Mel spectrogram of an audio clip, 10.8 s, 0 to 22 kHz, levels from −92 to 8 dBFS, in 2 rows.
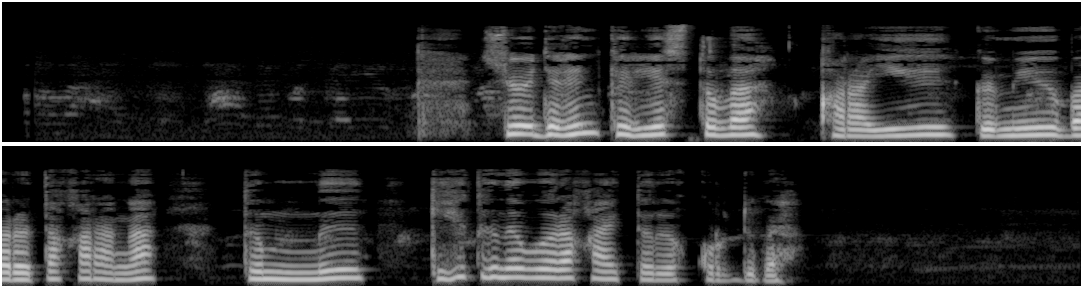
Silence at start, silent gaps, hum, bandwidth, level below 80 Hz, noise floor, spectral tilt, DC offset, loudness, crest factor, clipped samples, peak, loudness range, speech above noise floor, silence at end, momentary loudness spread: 2.1 s; none; none; 11.5 kHz; -74 dBFS; -70 dBFS; -6.5 dB/octave; under 0.1%; -20 LUFS; 20 dB; under 0.1%; -2 dBFS; 5 LU; 51 dB; 1.45 s; 13 LU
